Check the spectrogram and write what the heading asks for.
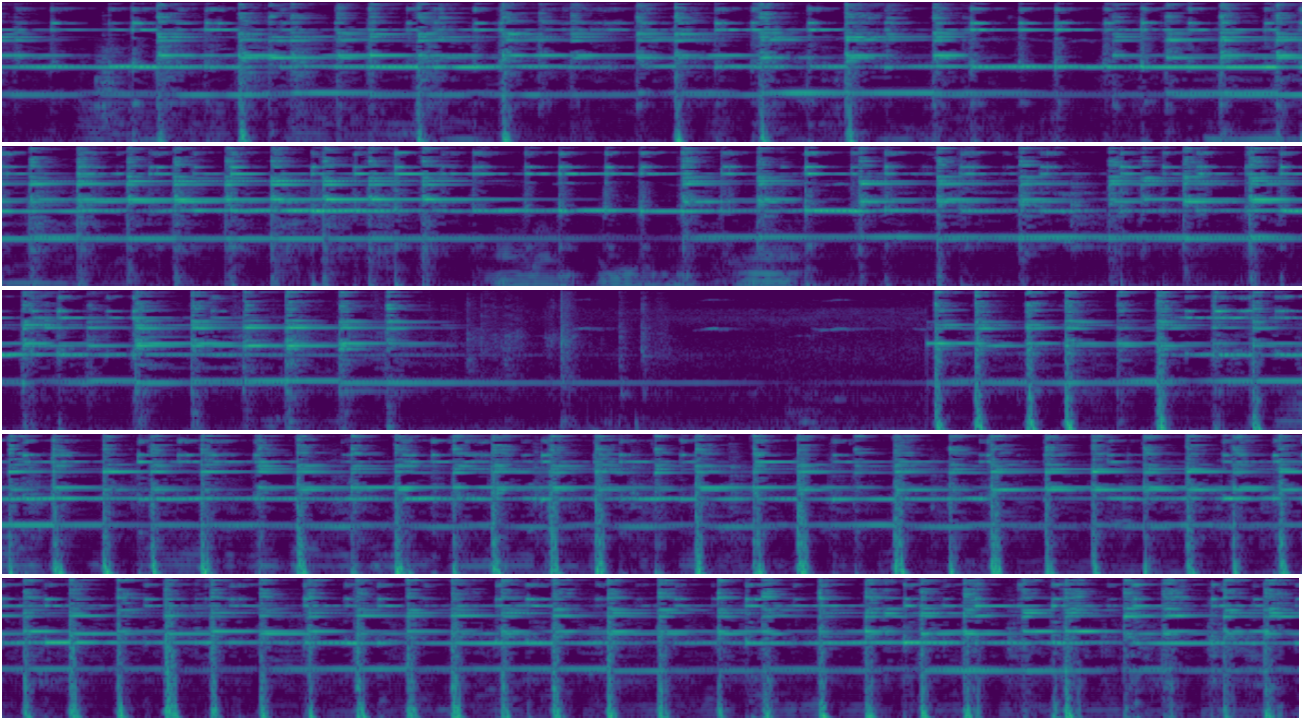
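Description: Puja hand bell rung rapidly and steadily, its clear ringing tone held over the fast strokes. The ringing breaks off for about two seconds around the middle, then resumes.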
